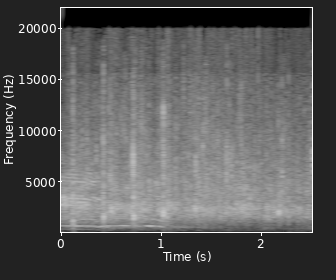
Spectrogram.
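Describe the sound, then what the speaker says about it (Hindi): A studio audience at a comedy show bursts into steady, enthusiastic clapping that carries on evenly, with no talking over it. "उनके लिए जोरदार तालियां एक बार।"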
